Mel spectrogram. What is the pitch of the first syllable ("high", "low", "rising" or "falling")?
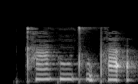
high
